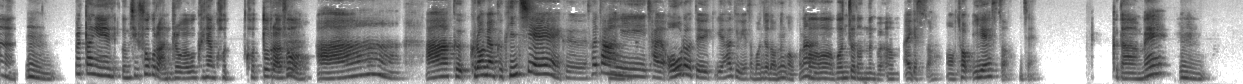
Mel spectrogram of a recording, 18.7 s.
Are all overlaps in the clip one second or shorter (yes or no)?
yes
